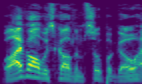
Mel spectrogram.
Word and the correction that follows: Sopoaga: I don't know why, just in my head. – Yeah. – And now it hurts me because that's not how you say it. – Yeah. – Sopoaga.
